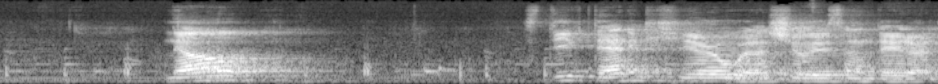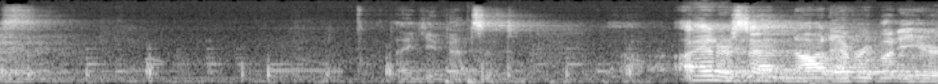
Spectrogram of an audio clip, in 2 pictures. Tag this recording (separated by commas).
Speech, Music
